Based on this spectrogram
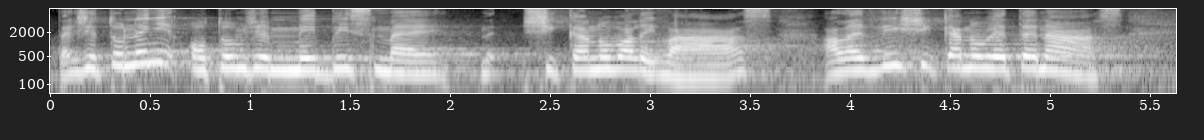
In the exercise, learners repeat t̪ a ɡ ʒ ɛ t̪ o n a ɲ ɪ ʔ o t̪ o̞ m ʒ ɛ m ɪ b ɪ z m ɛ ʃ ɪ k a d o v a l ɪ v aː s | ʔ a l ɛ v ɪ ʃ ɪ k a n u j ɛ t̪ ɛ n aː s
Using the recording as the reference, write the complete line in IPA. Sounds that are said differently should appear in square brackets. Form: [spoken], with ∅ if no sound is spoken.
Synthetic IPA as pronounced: t̪ a ɡ ʒ ɛ t̪ o n [ɛ] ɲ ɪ ʔ o t̪ o̞ m ʒ ɛ m ɪ b ɪ [s] m ɛ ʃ ɪ k a [n] o v a l ɪ v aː s | ʔ a l ɛ v ɪ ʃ ɪ k a n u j ɛ t̪ ɛ n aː s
